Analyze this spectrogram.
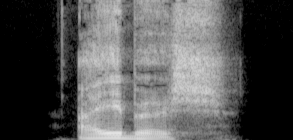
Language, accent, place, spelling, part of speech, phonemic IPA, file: German, Germany, Berlin, Eibisch, noun, /ˈaɪ̯bɪʃ/, De-Eibisch.ogg
- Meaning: 1. a plant of the genus Althaea 2. a plant of the genus Althaea: marshmallow (Althaea officinalis) 3. a plant of the genus Hibiscus 4. a plant of the genus Abelmoschus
